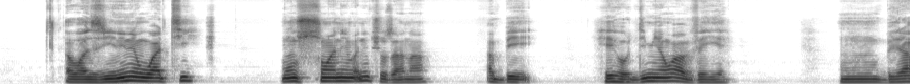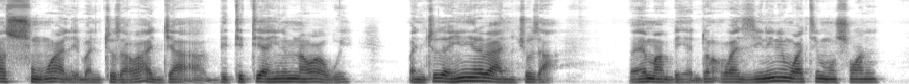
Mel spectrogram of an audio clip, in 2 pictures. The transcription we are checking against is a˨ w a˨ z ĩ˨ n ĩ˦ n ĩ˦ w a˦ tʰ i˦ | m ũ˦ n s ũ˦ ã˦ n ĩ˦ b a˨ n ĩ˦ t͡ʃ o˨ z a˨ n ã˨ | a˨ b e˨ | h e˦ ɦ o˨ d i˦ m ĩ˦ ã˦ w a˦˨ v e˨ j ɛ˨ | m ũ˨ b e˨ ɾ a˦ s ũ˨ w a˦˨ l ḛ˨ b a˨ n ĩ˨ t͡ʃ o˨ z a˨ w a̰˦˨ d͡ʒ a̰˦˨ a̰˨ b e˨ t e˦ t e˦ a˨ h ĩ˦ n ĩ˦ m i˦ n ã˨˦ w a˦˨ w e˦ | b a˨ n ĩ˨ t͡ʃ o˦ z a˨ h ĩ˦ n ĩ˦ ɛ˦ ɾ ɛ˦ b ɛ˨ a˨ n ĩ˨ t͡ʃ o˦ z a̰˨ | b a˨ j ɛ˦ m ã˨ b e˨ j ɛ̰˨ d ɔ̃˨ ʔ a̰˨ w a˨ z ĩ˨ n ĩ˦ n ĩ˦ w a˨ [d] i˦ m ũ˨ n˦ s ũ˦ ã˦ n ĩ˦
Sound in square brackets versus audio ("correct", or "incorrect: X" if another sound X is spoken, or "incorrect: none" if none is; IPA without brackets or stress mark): incorrect: t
